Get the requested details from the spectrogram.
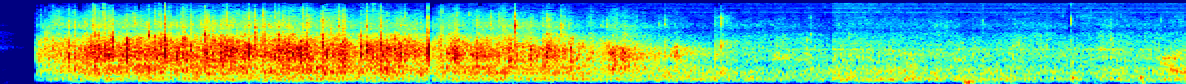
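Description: A short burst of scattered audience clapping from a modest crowd, swelling quickly, then thinning out and fading over several seconds.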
